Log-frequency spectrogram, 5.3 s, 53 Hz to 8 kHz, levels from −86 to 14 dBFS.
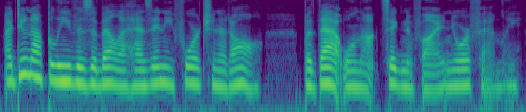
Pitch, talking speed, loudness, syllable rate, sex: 185 Hz, 205 wpm, -17 LUFS, 6.3 syllables/s, female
